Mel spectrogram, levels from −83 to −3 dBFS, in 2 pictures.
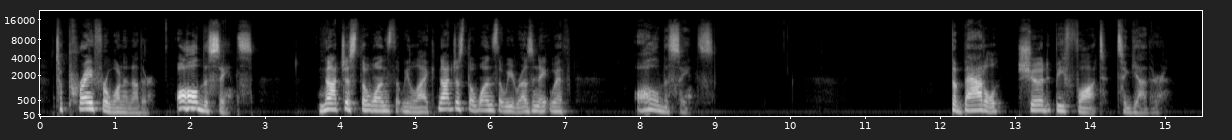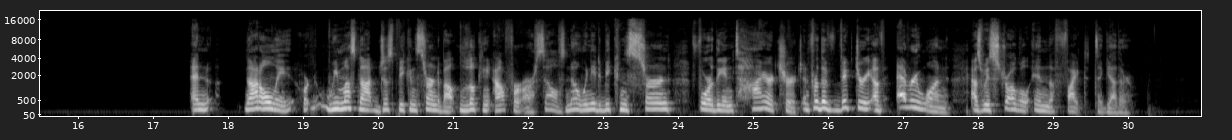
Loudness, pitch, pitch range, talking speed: -26 LUFS, 150 Hz, 120-185 Hz, 135 wpm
